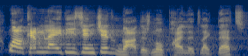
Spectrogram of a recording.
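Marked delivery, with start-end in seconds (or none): 0.1-1.2 high sing-song cabin crew welcome; lilting flight attendant voice. Retold or imitated. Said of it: "they do that thing".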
